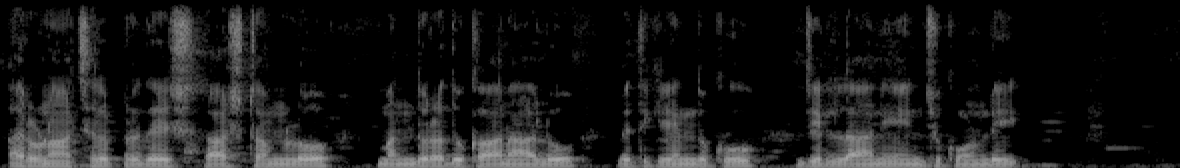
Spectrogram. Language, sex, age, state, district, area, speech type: Telugu, male, 18-30, Telangana, Nalgonda, urban, read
